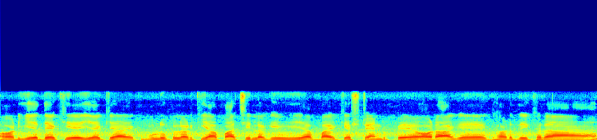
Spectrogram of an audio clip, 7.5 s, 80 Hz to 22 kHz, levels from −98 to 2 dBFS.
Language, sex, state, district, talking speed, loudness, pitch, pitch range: Hindi, male, Bihar, West Champaran, 190 wpm, -14 LUFS, 155 Hz, 150-155 Hz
